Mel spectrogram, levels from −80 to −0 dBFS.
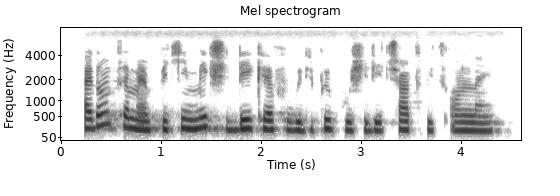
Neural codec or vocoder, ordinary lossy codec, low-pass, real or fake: none; none; none; real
